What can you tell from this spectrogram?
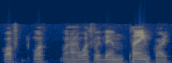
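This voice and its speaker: A man's voice: fairly low pitch, flat delivery, measured pace, no room sound. A man co-hosting a podcast in casual chat, enthusiastic and laughing often. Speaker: podcast co-host. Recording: muffled lo-fi audio.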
